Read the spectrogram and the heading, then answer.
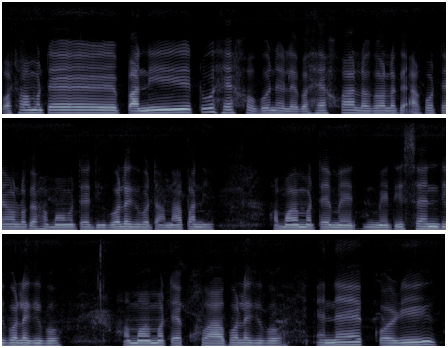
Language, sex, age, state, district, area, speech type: Assamese, female, 30-45, Assam, Charaideo, rural, spontaneous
